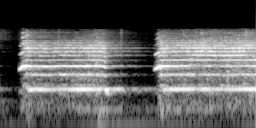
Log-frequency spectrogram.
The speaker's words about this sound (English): The whistles atop the gaunt, dark smokestacks shriek out their call to change shifts. Three times a day, every eight hours, the factories consume and eject their daily armies of auto workers.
